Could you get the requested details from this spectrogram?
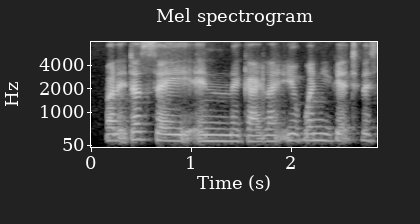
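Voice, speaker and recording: A woman with a Scottish accent speaks at a fairly low pitch. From Scotland. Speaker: respiratory nurse practitioner. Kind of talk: webinar Q&A. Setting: online webinar.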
